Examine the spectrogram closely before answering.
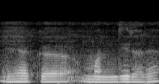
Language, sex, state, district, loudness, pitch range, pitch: Chhattisgarhi, male, Chhattisgarh, Rajnandgaon, -17 LUFS, 120-130 Hz, 125 Hz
